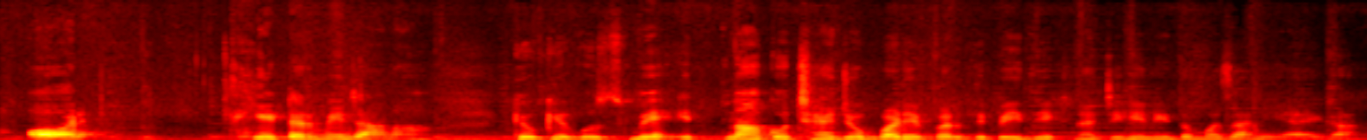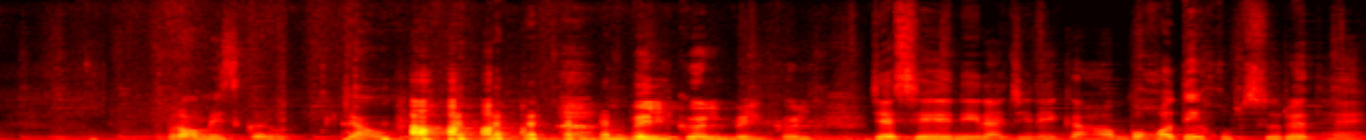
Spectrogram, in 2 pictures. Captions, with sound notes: Go to the theaters. There is so much that you have to enjoy it on the big screen otherwise it won't be fun. Promise me, you'll go? -[Chuckles] -Absolutely, absolutely! As Neena ji, said, it is very beautiful.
